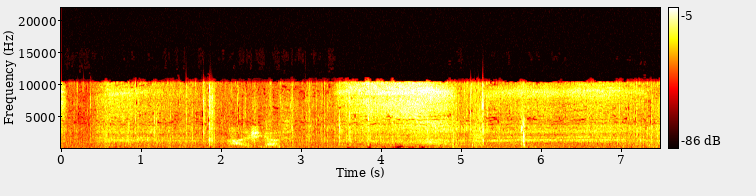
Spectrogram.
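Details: Eastern hognose snake (Heterodon platirhinos), a harmless species of the northeastern United States, playing dead; a broad, breathy hiss swells for about a second and a half midway, amid soft rustling and faint voices.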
